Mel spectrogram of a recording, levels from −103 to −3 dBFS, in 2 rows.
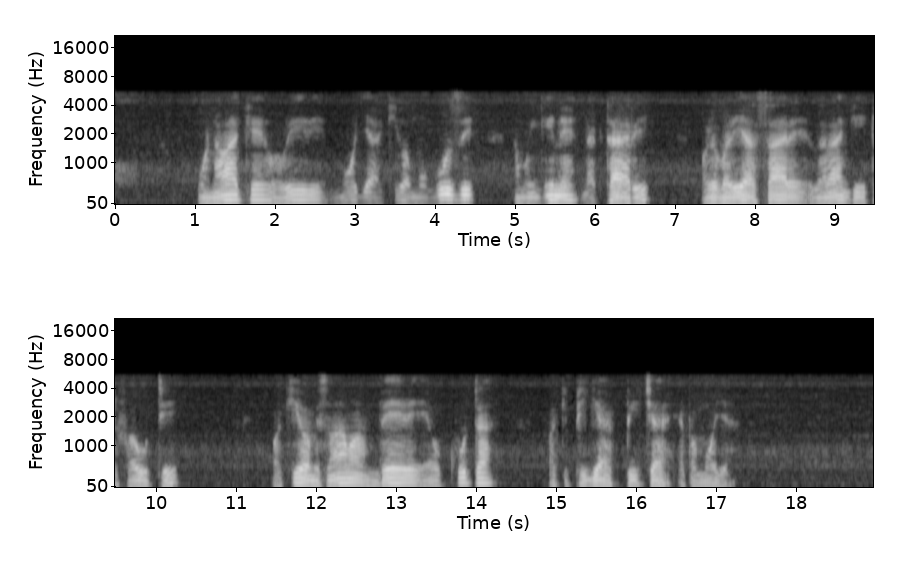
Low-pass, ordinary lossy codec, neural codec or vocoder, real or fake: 5.4 kHz; AAC, 32 kbps; none; real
